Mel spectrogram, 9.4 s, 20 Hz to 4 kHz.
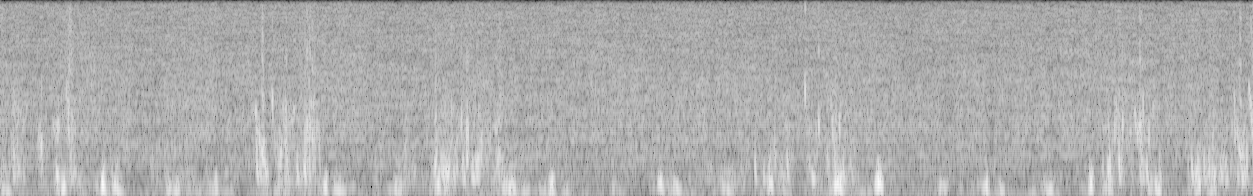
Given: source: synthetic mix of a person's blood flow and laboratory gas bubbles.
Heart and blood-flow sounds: Doppler ultrasound of blood flow; precordium
0.07-0.21 s: bubbles
0.27-0.35 s: bubbles
0.38-0.58 s: bubbles
1.89-2.41 s: bubbles
3.22-3.81 s: bubbles
5.63-5.83 s: bubbles
5.86-5.95 s: bubbles
6.00-6.42 s: bubbles
8.24-8.75 s: bubbles
8.87-9.41 s: bubbles
From the record:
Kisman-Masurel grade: 332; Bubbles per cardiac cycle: rolling drumbeat, 9 or more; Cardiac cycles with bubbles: 50 to 99%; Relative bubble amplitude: moderate (0.250 to 0.450); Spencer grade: 3 (all of the cardiac periods contain showers or single bubble signals, but not dominating or overriding the cardiac motion signals); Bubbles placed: anywhere in the cardiac cycle

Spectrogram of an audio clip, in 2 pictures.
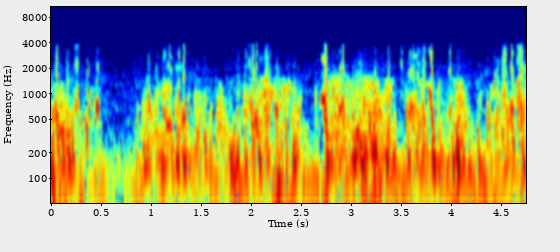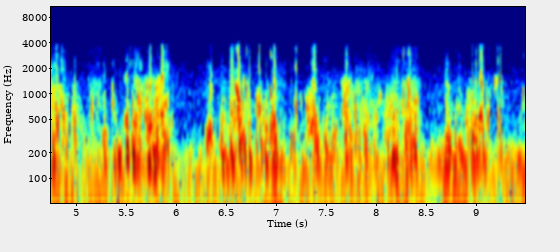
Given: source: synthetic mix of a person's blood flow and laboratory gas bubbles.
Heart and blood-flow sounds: Doppler ultrasound of blood flow; subclavian vein
0.00-0.52 s: bubbles
0.84-1.65 s: bubbles
1.75-2.52 s: bubbles
2.63-4.21 s: bubbles
4.25-5.04 s: bubbles
5.12-5.98 s: bubbles
6.28-7.06 s: bubbles
7.12-7.44 s: bubbles
7.47-8.46 s: bubbles
8.68-9.31 s: bubbles
9.43-9.50 s: bubbles
From the record:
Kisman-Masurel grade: 444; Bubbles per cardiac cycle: continuous sound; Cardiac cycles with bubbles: 100%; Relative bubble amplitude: maximal (0.775 to 0.999); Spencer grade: 4 (maximum detectable bubble signal sounding continuously throughout systole and diastole of every cardiac period, and overriding the amplitude of the normal cardiac signals); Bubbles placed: anywhere in the cardiac cycle

